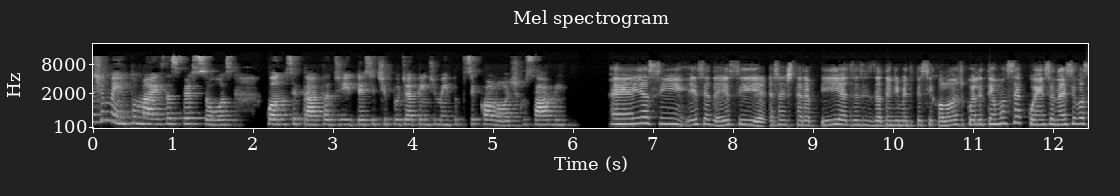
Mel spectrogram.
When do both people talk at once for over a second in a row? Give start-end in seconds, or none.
none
